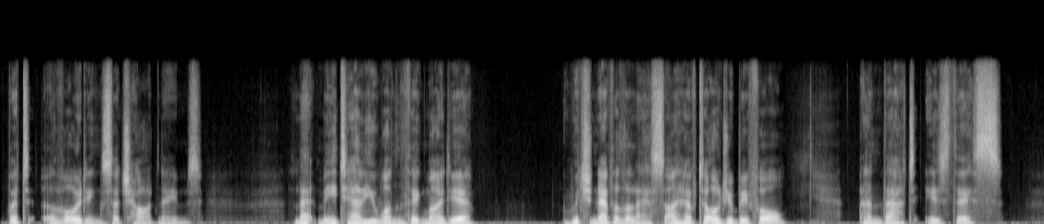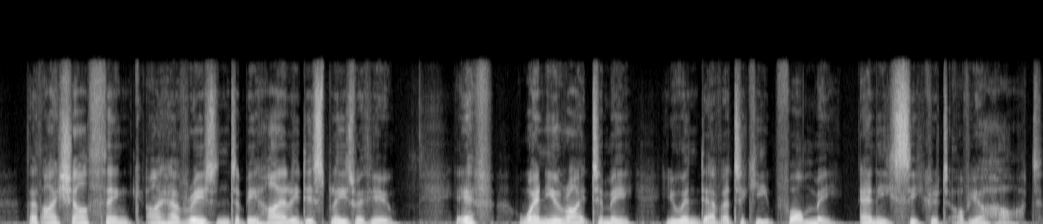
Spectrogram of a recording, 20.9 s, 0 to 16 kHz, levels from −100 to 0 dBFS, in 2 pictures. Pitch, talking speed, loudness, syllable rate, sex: 125 Hz, 155 wpm, -19 LUFS, 3.9 syllables/s, male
